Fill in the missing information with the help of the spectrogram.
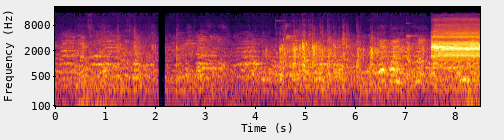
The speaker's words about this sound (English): As there's the buzzer, and we will get set to resume basketball here once again.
